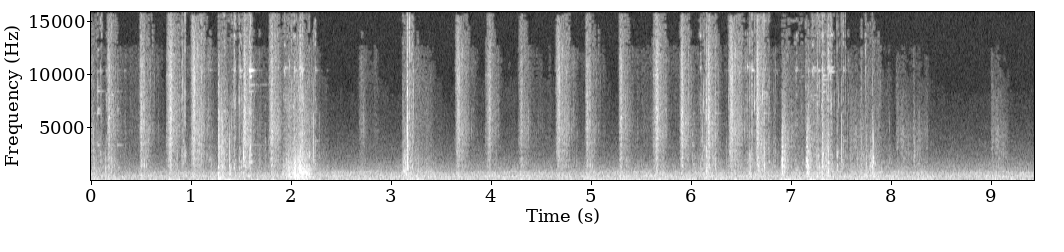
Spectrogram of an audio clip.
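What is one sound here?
Quick footsteps rustle through dry grass.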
